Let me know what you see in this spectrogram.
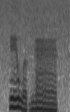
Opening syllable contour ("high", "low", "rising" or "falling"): high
